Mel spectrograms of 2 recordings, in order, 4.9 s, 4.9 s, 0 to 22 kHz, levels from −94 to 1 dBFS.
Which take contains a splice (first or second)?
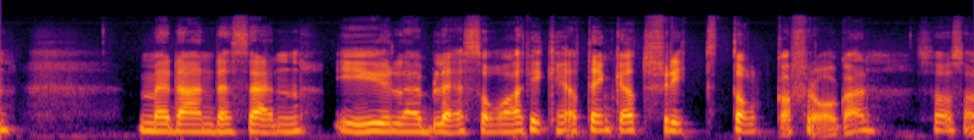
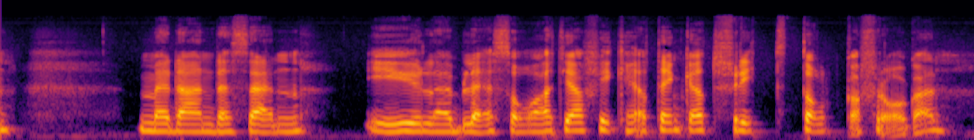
first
